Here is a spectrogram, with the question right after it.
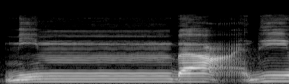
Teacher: Iqlab artinya menukar. Bunyi nun sukun kita tukar dengan mim. Rapatkan bibir. Dengungkan dua harakat. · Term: iklab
